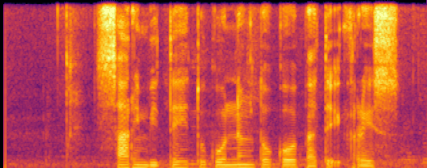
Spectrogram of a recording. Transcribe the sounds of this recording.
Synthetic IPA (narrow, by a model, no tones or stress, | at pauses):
saɾimbit̪et̪ukunəŋt̪ɔkɔb̥a̤d̪̥ḛʔkɾɪs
